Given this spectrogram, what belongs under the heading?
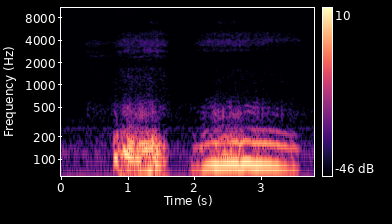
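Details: Deep rumbling in-breath snore then a long grunting, vibrating out-breath from Queenie, a big pig, sleeping; snoring.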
